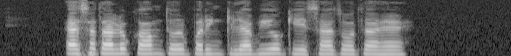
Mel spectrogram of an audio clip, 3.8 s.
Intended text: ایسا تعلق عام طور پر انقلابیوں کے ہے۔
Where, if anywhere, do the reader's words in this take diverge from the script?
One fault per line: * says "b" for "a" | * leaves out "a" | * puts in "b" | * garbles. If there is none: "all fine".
* puts in "ساتھ ہوتا"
